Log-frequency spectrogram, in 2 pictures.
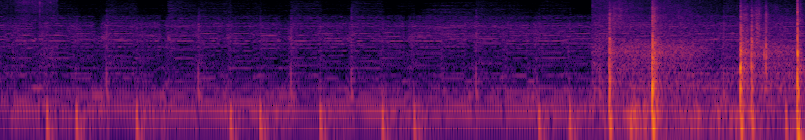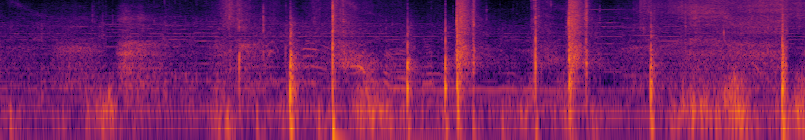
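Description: Background music with a light ticking beat. From about four and a half seconds in, a string of shotgun shots fires at irregular intervals as pheasants flush; some are close and loud, others fainter.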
